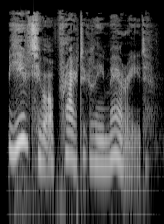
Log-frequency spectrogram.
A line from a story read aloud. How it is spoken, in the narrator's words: Alyssa pointed out in a happy tone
